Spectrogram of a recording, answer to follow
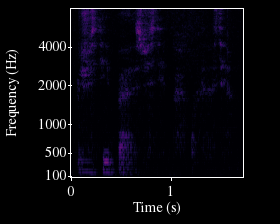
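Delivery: puzzled whisper. Real, not acted. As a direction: whisper it to yourself. Puzzling over a top.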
